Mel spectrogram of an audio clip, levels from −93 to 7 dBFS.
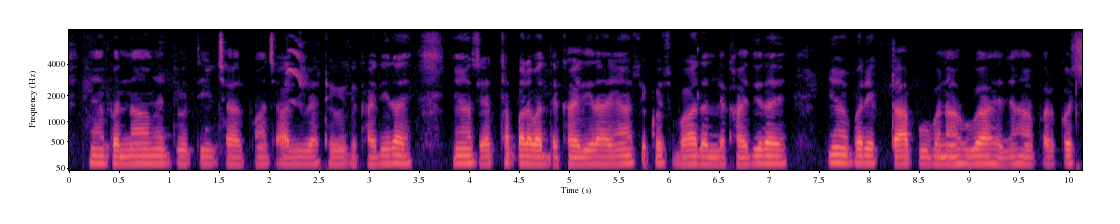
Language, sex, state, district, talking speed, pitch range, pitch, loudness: Hindi, male, Chhattisgarh, Korba, 235 wpm, 110-115 Hz, 110 Hz, -29 LUFS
